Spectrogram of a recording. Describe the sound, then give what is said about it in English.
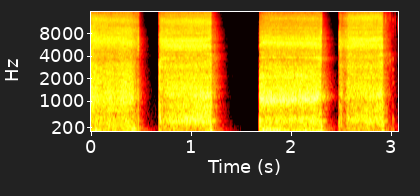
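A voice imitates the iron-lung-like sound made by pressing the air-release button and moving bellows in and out, with four loud, breathy whooshes of hissing air, pushed out in an in-and-out rhythm with short silent gaps between them. “Yeah, so you know he would press in the the the button there that would let the air out, and you can just kind of like with the bellows move it in and out, and it kind of made that iron lung sound like.”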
